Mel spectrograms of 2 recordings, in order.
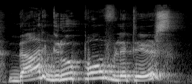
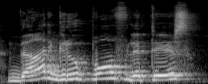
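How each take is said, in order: Both takes have the same delivery.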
